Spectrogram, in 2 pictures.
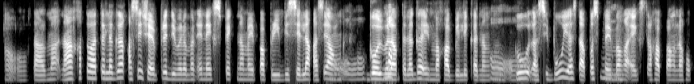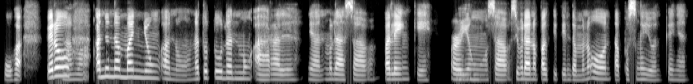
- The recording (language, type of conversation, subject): Filipino, podcast, May naaalala ka bang kuwento mula sa palengke o tiyangge?
- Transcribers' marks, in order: none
